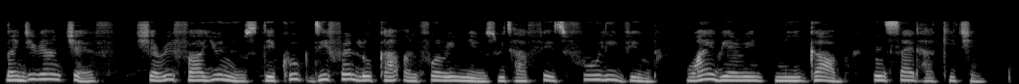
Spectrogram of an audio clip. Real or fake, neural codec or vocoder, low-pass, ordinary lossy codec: real; none; none; none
